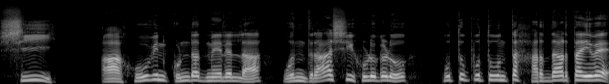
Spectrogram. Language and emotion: Kannada, disgusted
